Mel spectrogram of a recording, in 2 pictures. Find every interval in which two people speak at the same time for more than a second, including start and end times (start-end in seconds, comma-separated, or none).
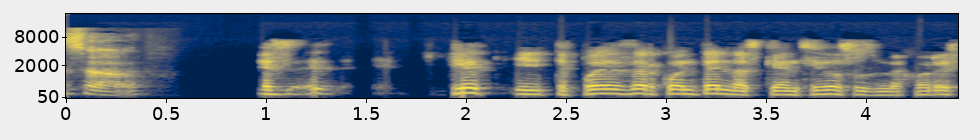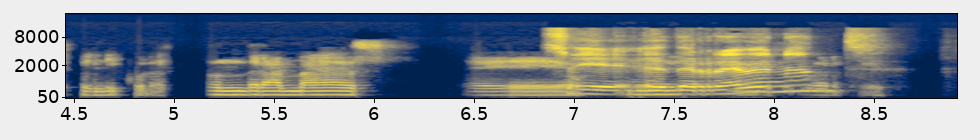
6.9-8.4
